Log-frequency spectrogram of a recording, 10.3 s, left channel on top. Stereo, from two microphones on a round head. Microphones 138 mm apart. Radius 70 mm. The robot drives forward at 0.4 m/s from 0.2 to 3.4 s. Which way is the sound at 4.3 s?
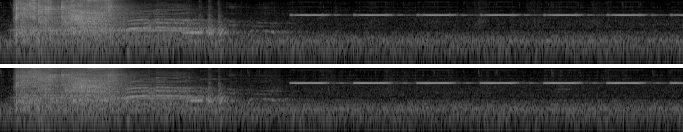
25° right (ahead or behind).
